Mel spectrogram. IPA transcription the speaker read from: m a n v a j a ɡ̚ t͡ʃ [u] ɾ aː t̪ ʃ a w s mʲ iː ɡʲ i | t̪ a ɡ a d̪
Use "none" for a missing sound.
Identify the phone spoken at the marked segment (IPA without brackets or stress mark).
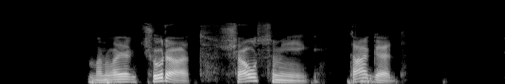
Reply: u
